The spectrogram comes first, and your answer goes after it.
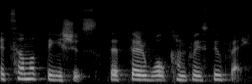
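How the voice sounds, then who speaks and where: At a fairly quick pace, a woman speaks with a slight Mexican accent. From Mexico, Mexico City. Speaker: conference speaker, innovation community leader. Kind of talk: conference talk. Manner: hesitant fillers.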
